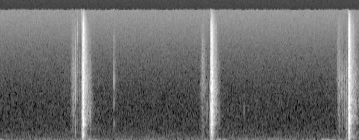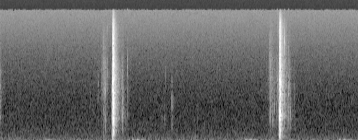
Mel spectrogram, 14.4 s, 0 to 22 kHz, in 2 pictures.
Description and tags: The sound of me dropping a cloth stuffed plastic bag on the floor. Recorded with a Zoom H4n.
Bag, drop, fabric, floor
